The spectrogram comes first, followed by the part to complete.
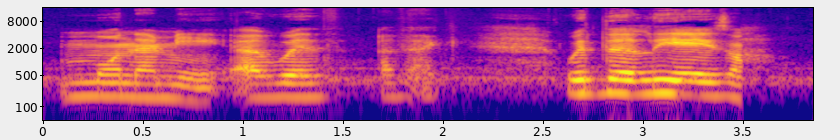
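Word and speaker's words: mon ami: don't say either mom I mean you say monami with avec with the liaison also there is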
